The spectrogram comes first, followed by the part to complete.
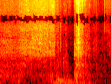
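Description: Plastic deco mesh wreath on a wire frame rustling as it is turned over by hand: a soft rustle lasting about a second.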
